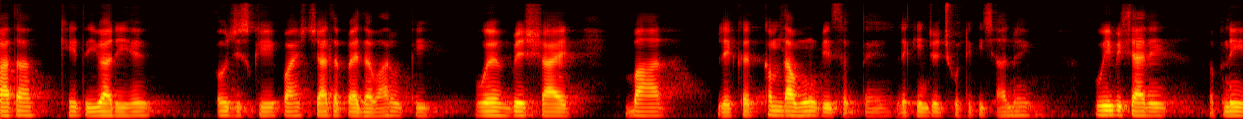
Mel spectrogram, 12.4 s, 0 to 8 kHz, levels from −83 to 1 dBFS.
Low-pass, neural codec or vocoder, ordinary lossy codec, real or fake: 7.2 kHz; codec, 16 kHz, about 1 kbps, DyCAST, with the encoder's durations; none; fake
